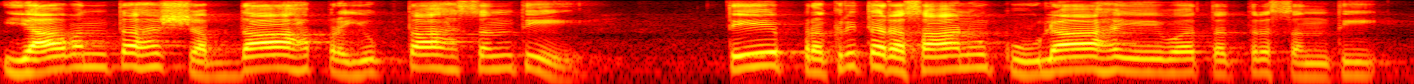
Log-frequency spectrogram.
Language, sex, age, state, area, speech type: Sanskrit, male, 60+, Jharkhand, rural, spontaneous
